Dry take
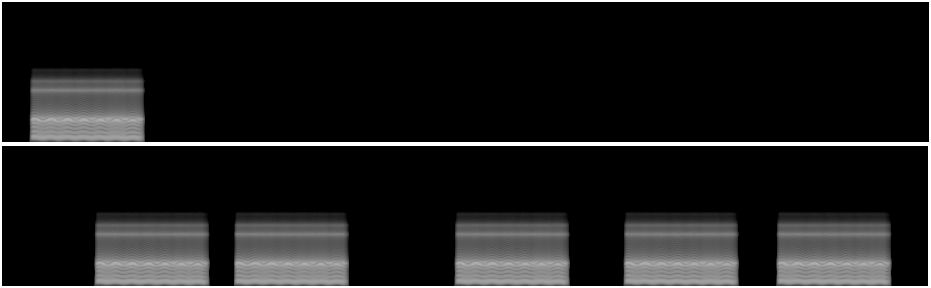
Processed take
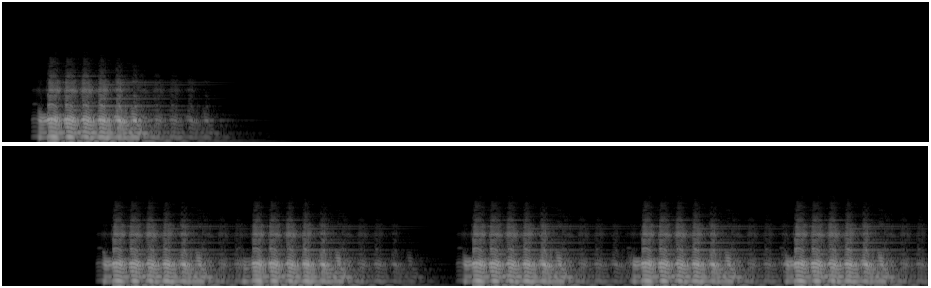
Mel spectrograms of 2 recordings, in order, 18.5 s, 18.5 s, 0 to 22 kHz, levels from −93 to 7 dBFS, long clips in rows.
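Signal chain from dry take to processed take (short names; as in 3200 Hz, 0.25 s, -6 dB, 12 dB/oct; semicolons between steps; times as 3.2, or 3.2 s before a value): Wiener smoothing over 9 samples; gate -25 dBFS, range -12 dB; spectral noise reduction 30 dB; dynamic EQ 650 Hz, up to -5 dB, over -48 dBFS, Q 2.8; in parallel at -2.5 dB: compressor, threshold -44 dBFS, peak gain reduction 14 dB; on the sum: limiter -23.5 dBFS, peak gain reduction 4 dB; one-sided clip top -41.5 dBFS, bottom -25 dBFS; air absorption 230 m; resonator 170 Hz, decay 2 s, mix 80%; echo 0.717 s -18 dB; on a send at -10 dB: reverb RT60 0.70 s, pre-delay 18 ms; on the sum: gain +15 dB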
